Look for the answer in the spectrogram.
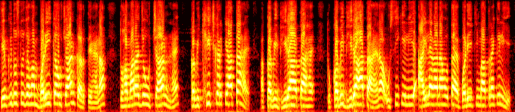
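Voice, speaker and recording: A man teaching an online spelling lesson, slowly spelling words out letter by letter and often checking in with his viewers as friends. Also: high-pitched. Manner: often says "okay, friends". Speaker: English teacher.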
